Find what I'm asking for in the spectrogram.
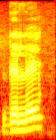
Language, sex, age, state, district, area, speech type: Odia, male, 45-60, Odisha, Nabarangpur, rural, spontaneous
